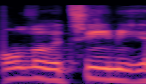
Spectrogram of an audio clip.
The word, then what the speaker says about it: Oluwatimi: Just going to call him Olu because I think I just butchered his first name terribly, but Oluwatimi is how you pronounce the last name. So at least I got the last name right.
